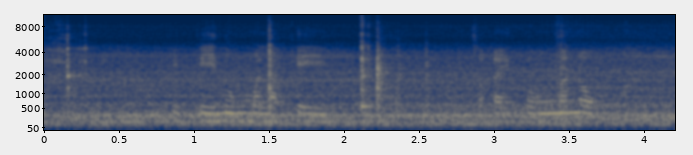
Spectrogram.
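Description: A metal ladle clinks against a ceramic pot of soup.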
